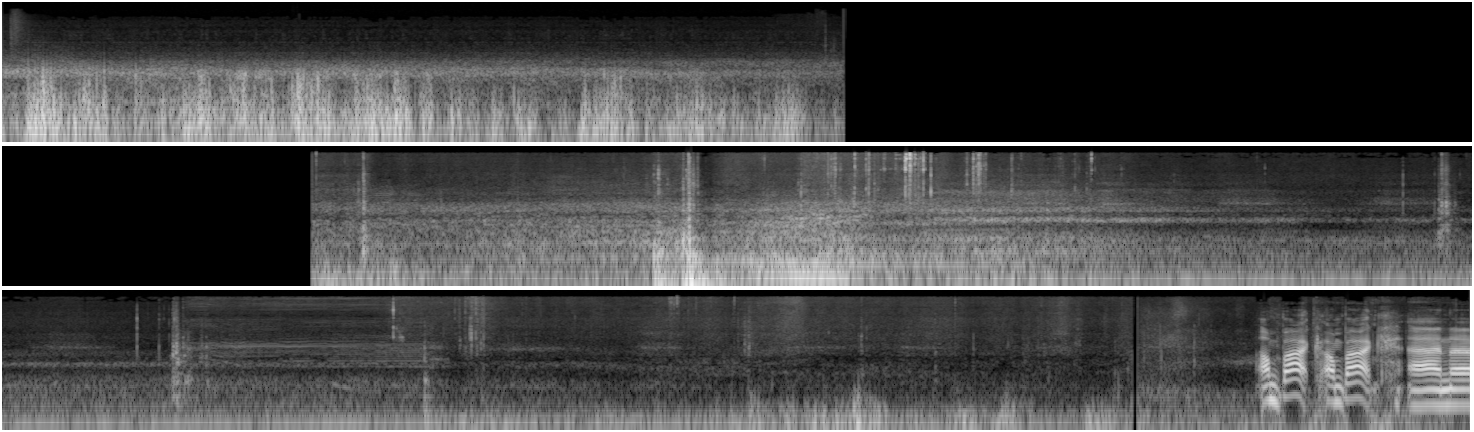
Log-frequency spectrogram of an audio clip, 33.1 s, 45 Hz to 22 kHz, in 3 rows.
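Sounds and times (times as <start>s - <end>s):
sliding van door slamming: 15.8s - 17.0s.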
